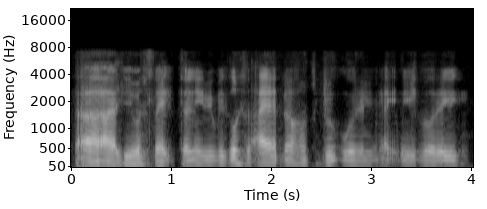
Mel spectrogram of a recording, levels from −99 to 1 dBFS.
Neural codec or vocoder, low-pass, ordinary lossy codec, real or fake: codec, 16 kHz in and 24 kHz out, 0.6 kbps, FireRedTTS-2 codec; 7.2 kHz; AAC, 48 kbps; fake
